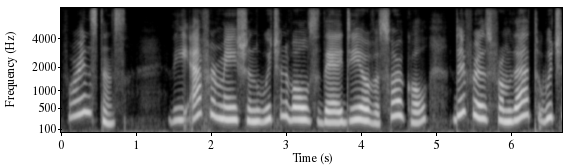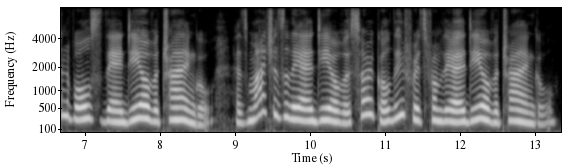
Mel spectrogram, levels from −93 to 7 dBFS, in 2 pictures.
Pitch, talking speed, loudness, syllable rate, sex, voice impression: 260 Hz, 160 wpm, -16 LUFS, 4.6 syllables/s, female, very feminine, slightly young, slightly adult-like, very thin, tensed, slightly weak, slightly bright, hard, clear, fluent, cute, slightly cool, intellectual, very refreshing, sincere, very calm, very friendly, reassuring, unique, elegant, very sweet, lively, kind, slightly sharp, slightly modest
